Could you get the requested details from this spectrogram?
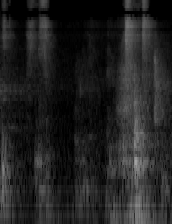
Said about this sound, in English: Let me just close this door.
